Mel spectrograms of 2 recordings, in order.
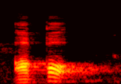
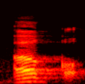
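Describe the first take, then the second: First: The final q is followed by a full vowel. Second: The final q ends with a short light bounce. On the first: The speaker calls it wrong. "Tak nak sebut aqa. Tak, tak betul" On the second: The speaker calls it right. "kita sebut aq"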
